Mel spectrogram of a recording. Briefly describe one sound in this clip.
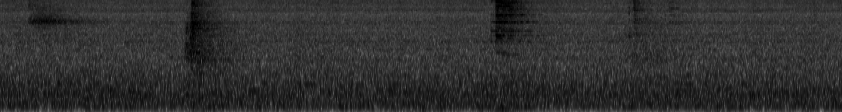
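A metal rod clinks and taps against a metal bench.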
